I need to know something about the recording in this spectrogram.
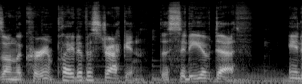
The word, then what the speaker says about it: Istrakan: But more academically, in English, we usually pronounce words with an emphasis of stress on just one syllable.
